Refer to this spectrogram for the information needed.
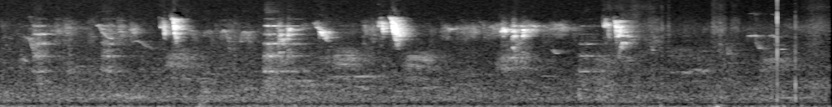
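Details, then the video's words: Many mynas sitting together in one tree, calling and seeming to mimic and laugh at each other: scattered harsh, chirping and squeaky notes at irregular intervals, mostly high-pitched, over quiet background. "Mayna Birds sounds"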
